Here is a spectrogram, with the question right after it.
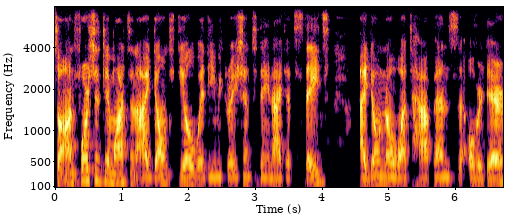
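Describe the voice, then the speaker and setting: With a Persian accent, the speaker talks at a fairly quick pace in a bright, sharp tone with ordinary pitch variation. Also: man, medium pitch for a man. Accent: Persian (Iranian) accent in English. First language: Persian (Farsi). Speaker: immigration consultant. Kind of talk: live Q&A stream. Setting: live stream over cell phone connection. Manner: many filler words (uh, um). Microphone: unreliable connection, streaming from cell phone.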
